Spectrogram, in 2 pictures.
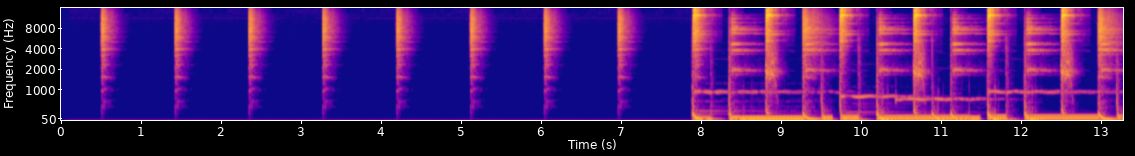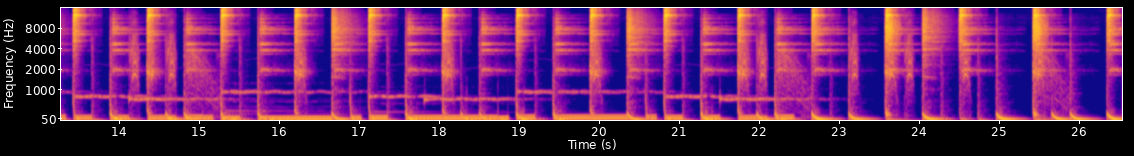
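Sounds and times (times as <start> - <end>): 
straight hip hop beat: 7.9 - 26.5.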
